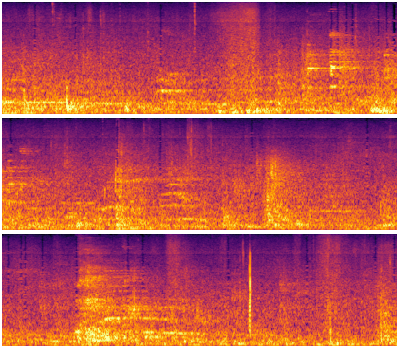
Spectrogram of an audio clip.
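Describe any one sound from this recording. A man chants in a large echoing hall.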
